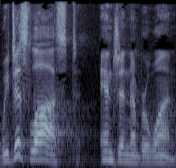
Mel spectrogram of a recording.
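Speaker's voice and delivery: ordinary talk, nothing marked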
